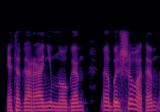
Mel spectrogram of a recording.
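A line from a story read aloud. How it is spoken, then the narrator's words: Sighing. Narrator (Russian): вздохнула молния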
